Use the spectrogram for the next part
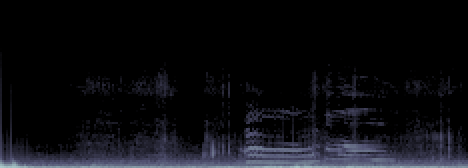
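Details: Siamese mix cat giving two drawn-out, harmonic-rich meows about three seconds in, the second slightly longer and gently falling, over a steady low outdoor rumble.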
